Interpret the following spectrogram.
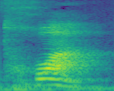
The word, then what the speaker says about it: trois: Ahora, ese sonido de R en realidad va a haber veces en las que sí se va a pronunciar como la J en español. Esa J en español se transcribe como una X baja, ¿no? Por ejemplo, en la palabra para 3, el número 3 es trois.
